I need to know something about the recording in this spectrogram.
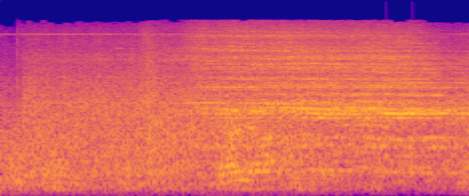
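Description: A packaging machine hums and clatters steadily.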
